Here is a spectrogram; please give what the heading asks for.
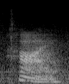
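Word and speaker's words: high: Hi. You just say the H and the I, hi, it is silent.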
